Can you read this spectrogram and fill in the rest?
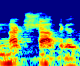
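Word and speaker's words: nakshatra: fica melhor ã naxatras esse S ele tem um pontinho embaixo acho que tem que ser naxatras a a pronúncia Então essas naxatras são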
